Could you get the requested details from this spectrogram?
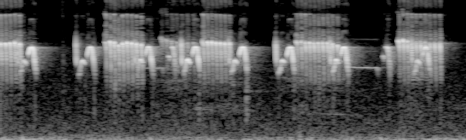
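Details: Prinia, played as a lure for silent prinias: rapid series of nasal, buzzy rattles with hooked upslurred notes, given in quick bursts with short gaps and an occasional thin level whistle.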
